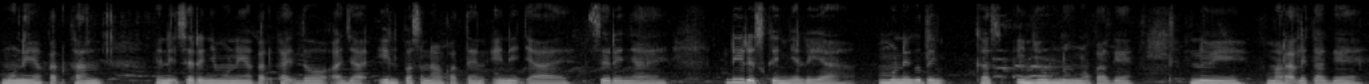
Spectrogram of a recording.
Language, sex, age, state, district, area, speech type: Santali, female, 45-60, Jharkhand, Bokaro, rural, spontaneous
